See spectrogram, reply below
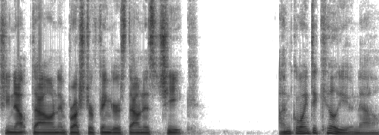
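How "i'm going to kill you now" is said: soft, gentle, hushed delivery. A narrator reading a novel voices a woman speaking to the man she will kill: hushed, gentle voice. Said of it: "Her hushed voice carried a gentleness".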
